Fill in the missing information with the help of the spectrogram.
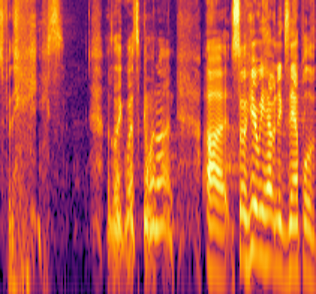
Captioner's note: laughs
